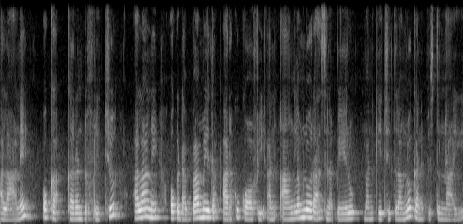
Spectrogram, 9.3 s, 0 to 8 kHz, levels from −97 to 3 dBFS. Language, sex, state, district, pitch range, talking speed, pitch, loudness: Telugu, female, Andhra Pradesh, Guntur, 205-260 Hz, 115 wpm, 215 Hz, -18 LUFS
